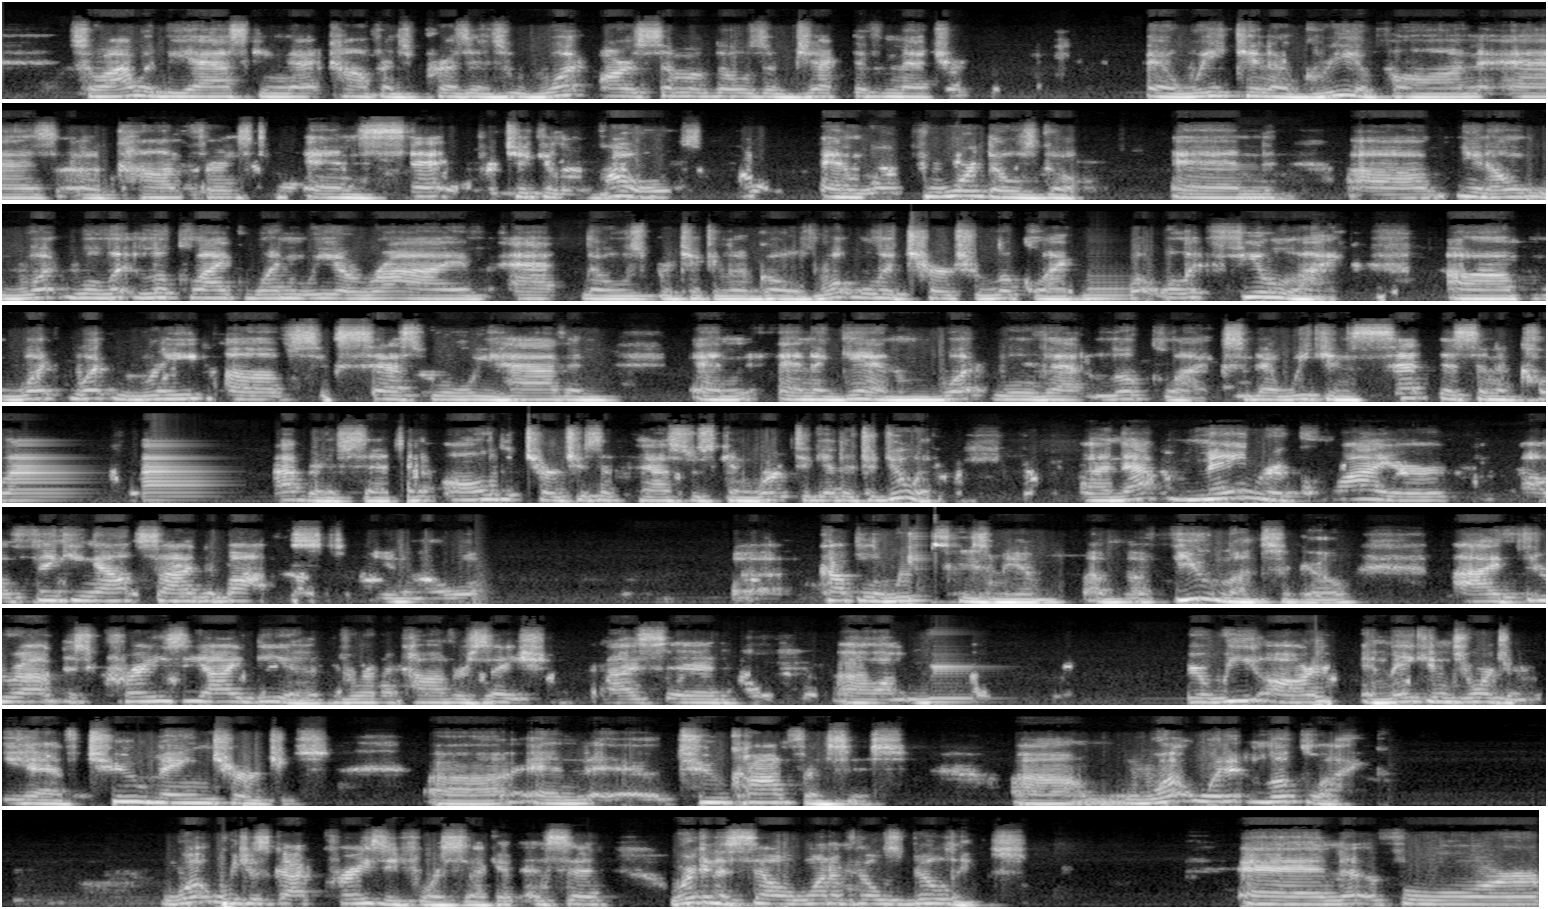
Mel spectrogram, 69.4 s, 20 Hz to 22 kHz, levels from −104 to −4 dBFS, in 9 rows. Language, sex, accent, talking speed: English, male, American, 155 wpm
